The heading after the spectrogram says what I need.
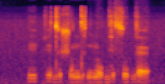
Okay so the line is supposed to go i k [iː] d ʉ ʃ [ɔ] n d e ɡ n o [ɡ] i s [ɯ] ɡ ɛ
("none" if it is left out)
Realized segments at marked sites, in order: i, o, ɡ, u

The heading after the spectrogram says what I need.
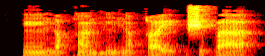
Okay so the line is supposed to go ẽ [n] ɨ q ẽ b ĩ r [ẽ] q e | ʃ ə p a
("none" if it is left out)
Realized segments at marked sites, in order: n, ẽ

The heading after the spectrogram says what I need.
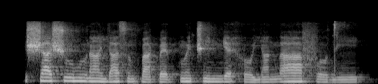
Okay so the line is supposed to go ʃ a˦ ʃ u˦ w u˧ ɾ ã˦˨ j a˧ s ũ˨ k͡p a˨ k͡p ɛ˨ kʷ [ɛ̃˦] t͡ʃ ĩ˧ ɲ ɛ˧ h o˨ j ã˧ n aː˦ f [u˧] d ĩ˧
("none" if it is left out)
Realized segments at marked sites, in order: ɛ̃˦, o˧

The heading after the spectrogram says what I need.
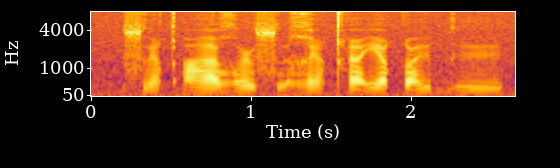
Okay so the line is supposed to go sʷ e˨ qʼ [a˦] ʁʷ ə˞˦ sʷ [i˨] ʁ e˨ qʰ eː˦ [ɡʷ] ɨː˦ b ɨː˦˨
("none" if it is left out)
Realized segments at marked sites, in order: aː˦, ɨ˨, qʷ

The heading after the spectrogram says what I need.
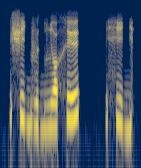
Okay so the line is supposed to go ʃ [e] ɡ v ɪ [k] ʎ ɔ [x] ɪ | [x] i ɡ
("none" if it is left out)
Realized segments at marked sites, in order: i, ɡ, x, x

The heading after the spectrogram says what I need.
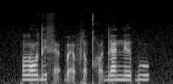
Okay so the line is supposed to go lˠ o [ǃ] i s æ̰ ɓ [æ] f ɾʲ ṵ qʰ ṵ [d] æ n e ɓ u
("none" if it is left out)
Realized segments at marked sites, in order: d, æ̰, d

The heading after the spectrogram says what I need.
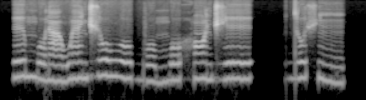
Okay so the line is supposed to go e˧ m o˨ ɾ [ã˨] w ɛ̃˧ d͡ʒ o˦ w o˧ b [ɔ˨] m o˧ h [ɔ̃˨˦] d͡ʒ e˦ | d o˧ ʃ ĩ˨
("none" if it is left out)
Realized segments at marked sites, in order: ã˨, o˨, ɔ̃˦

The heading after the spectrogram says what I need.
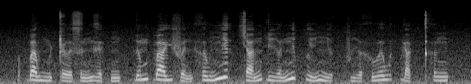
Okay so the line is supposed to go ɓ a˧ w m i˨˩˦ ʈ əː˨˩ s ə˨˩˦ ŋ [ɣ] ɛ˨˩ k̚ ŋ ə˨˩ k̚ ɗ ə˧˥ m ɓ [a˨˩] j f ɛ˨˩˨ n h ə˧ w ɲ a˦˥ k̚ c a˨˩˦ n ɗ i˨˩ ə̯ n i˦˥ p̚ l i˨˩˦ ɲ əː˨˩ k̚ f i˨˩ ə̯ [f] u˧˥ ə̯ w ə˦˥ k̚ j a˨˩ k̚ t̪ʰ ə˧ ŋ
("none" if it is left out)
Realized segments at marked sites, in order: ɣ, a˧, h

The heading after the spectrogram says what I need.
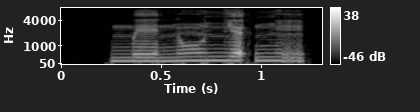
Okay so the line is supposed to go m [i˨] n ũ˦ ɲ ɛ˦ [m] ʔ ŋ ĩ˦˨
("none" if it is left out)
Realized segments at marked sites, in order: e˨, none

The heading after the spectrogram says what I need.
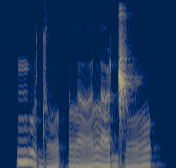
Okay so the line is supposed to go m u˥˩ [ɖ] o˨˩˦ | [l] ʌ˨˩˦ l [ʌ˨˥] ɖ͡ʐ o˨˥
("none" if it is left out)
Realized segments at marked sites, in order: d, l, ʌ˨˥

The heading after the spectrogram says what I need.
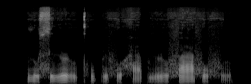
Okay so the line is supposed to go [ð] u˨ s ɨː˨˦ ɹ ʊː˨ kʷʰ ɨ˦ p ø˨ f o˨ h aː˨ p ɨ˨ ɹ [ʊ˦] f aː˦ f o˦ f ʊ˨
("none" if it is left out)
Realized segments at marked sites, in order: ð, ʊ˦

